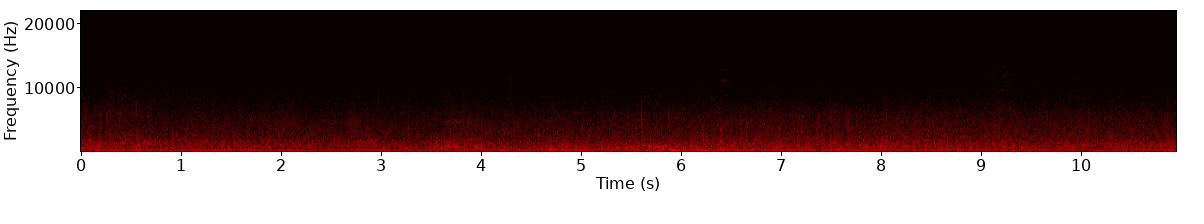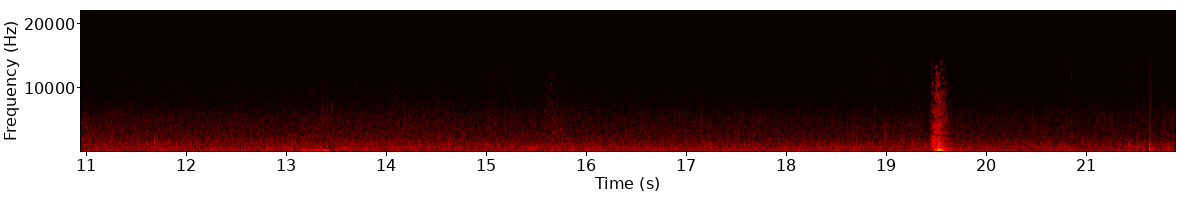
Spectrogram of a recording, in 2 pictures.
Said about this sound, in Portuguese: It's raining so much.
